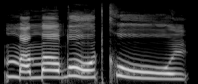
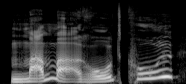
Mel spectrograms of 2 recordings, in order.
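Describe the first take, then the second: First: Put-on very high, slow childlike wail; plaintive, drawn-out high cry; tearful whimper. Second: Slow, questioning echo with rising end; bewildered, drawn-out question; puzzled repetition. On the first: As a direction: whimper it out, drawing each word long. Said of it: "begann zu weinen und wimmerte". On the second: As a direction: repeat it slowly in baffled disbelief. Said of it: "wiederholte Herr Taschenbier". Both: A narrator's reading.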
